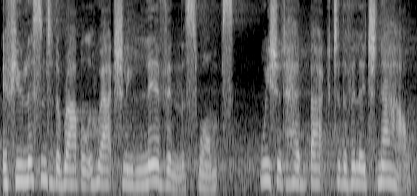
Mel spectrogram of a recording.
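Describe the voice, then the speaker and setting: A woman's voice: lowish voice, a little fast, close to an everyday voice. A woman playing an earnest, cautious companion to a hero in a video game. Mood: urgent, advising. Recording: long reverb, faint ambient noise.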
